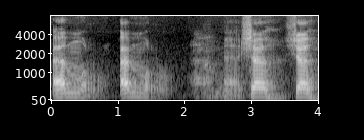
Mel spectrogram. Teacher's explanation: Di hujung dia ada sifat takrir dipanggil. Getaran.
